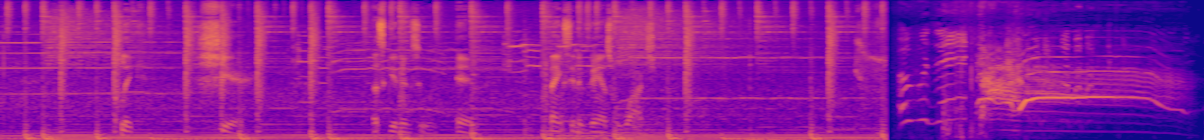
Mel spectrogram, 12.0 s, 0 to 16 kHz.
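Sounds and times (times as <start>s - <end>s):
child's high scream: 9.4s - 12.0s.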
